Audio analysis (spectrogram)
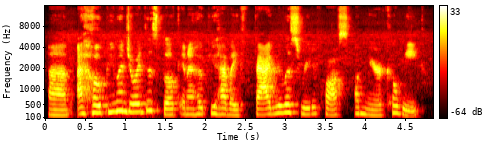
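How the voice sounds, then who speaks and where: A woman's voice: medium pitch, fairly quick, poor audio. A woman teacher reading a picture book aloud to children, expressively, with chatty asides.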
